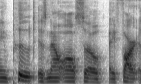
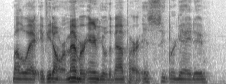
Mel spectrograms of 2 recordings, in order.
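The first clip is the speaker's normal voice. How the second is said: ordinary talk, nothing marked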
